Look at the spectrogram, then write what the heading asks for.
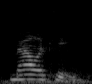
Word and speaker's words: Malachi: Now Malachi, do you pronounce it Malachi? Or do you pronounce it Malachi? Malachi. You prefer Malachi.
